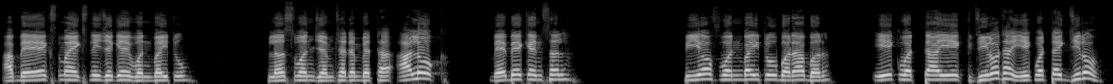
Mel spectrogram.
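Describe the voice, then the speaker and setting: Gujarati male teacher, high and smooth, brisk and teasing with students, dry close mic. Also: level tone, dry recording. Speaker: maths teacher. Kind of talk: classroom lesson.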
